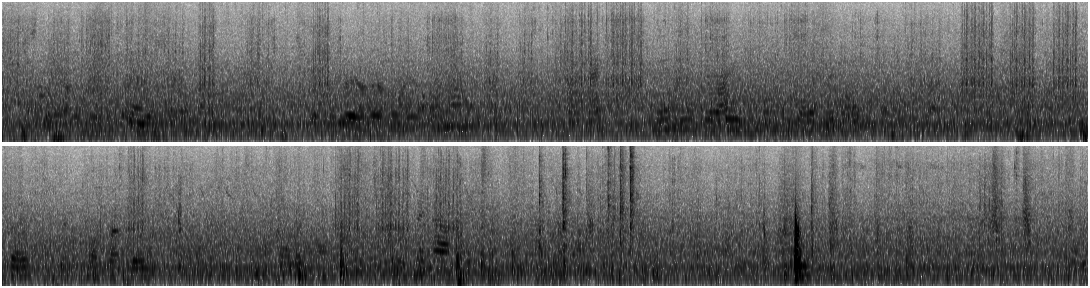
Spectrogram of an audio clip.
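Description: A crowd murmurs nearby outdoors.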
